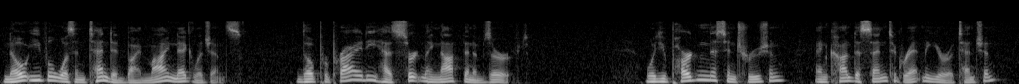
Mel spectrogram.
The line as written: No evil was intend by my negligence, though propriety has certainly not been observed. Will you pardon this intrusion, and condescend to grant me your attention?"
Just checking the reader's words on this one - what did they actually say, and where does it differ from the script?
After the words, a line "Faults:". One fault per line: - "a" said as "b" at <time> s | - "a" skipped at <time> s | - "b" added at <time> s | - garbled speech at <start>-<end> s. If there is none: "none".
No evil was intended by my negligence, though propriety has certainly not been observed. Will you pardon this intrusion, and condescend to grant me your attention?"
Faults:
- "intend" said as "intended" at 0.8 s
